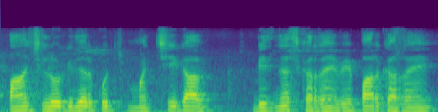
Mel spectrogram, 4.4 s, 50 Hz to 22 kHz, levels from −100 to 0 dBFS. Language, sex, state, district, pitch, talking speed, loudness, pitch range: Hindi, male, Haryana, Jhajjar, 130 Hz, 190 wpm, -17 LUFS, 125-140 Hz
